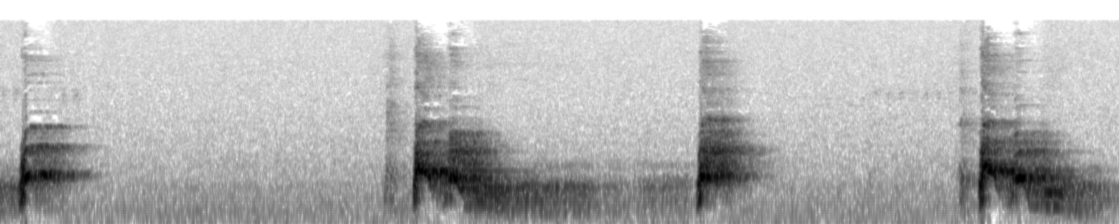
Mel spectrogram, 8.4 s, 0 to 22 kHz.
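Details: {'caption': 'Loud barking from a small Papillon dog at home, captured with an Olympus LS-11: four abrupt, ringing barks spaced roughly two to three seconds apart, each fading quickly into a quiet room.'}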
